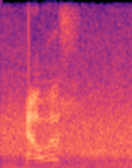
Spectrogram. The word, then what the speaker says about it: Helles: It's pronounced HELLES.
